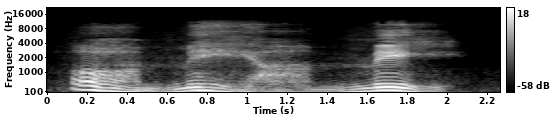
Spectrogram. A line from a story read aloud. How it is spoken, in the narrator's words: there was something mournful in his sigh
